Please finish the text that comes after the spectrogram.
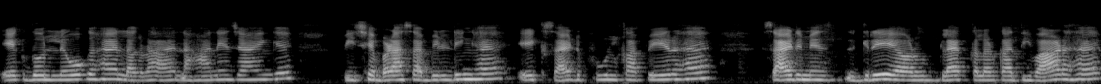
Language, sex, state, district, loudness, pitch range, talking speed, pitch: Hindi, female, Bihar, Darbhanga, -23 LUFS, 200-230 Hz, 150 wpm, 215 Hz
